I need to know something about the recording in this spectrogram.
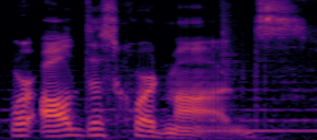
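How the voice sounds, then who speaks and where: A man's voice: medium pitch, wildly swooping pitch, takes it slowly, gravelly, fairly bright tone, soft background music. A man bantering casually with fellow players on a game stream. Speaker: co-streamer and Discord mod.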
